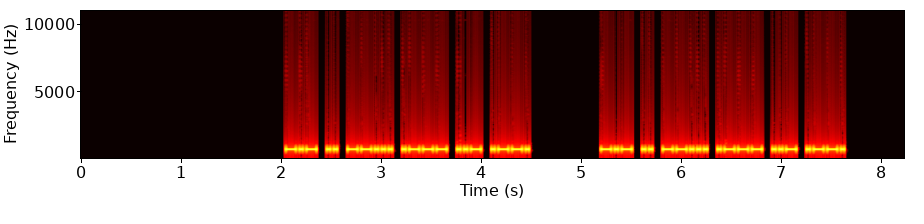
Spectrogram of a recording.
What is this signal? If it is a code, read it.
Morse code, heard as a keyed tone, about 36 wpm, 700 Hz. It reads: KI7JUP KI7JUP
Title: USA Call Signs - 6 Characters - Repeated 2x - 35wpm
